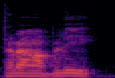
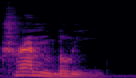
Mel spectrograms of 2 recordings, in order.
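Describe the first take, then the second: First: The name is said with a French pronunciation. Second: The name is said with an English pronunciation. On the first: This is how French speakers say it. "us Frenchmen, we call it Tremblay" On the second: This is how English speakers say it. "That's the way you would pronounce it"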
